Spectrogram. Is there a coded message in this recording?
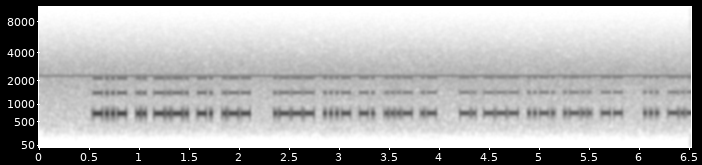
Yes: Morse code (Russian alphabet) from 0.5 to 6.5 s, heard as a keyed tone, hand-sent with a paddle, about 40 wpm, 720 Hz, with fading and a steady whistle near 2270 Hz. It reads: ЬИЦНВ ЙЖНЖА НОФЛМ …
